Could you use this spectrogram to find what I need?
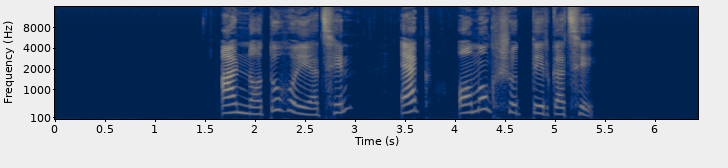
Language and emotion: Bengali, neutral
